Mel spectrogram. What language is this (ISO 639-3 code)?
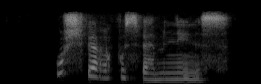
kab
